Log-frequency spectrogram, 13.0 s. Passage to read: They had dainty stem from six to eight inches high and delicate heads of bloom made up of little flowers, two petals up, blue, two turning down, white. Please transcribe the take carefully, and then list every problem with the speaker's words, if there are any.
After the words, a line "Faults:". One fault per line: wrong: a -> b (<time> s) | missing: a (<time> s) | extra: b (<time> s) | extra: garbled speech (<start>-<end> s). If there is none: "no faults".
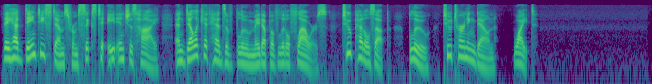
They had dainty stems from six to eight inches high and delicate heads of bloom made up of little flowers, two petals up, blue, two turning down, white.
Faults:
wrong: stem -> stems (0.9 s)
